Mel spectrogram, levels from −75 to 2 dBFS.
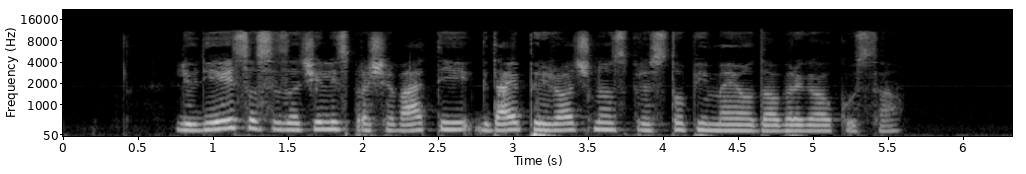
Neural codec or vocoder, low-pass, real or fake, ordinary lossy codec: none; 10.8 kHz; real; AAC, 32 kbps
